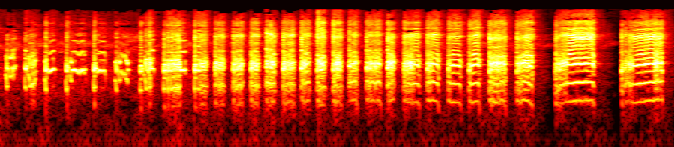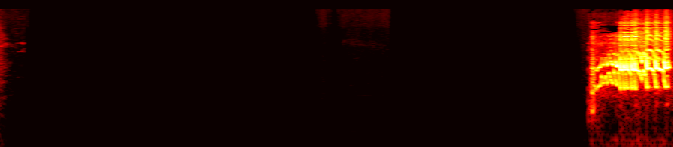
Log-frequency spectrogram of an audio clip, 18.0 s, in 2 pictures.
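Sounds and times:
junglefowl clucking: 0.0 - 9.0, 16.8 - 17.9.

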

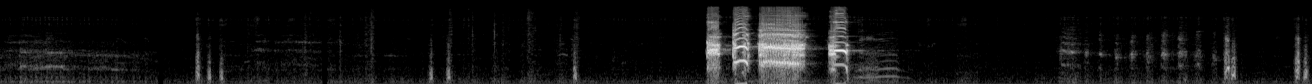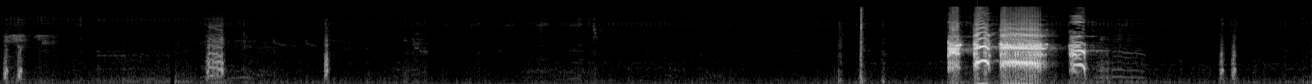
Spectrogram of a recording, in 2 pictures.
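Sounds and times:
red junglefowl crowing: 0.0 - 1.6, 2.4 - 4.0, 7.0 - 8.9, 22.6 - 24.6.

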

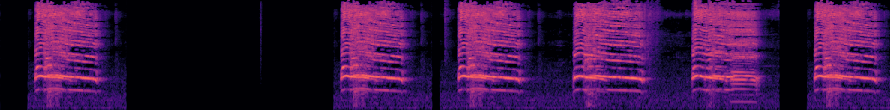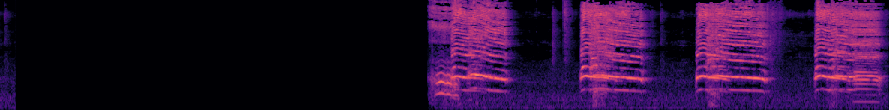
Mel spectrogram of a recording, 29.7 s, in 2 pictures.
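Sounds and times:
peafowl braying calls: 0.6 - 1.8, 5.7 - 7.0, 7.6 - 8.9, 9.6 - 12.8, 13.6 - 14.8, 22.1 - 23.5, 24.5 - 25.8, 26.4 - 29.6.

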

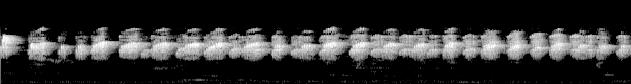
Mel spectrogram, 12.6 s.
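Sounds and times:
black-crested bulbul singing: 0.0 - 12.6.

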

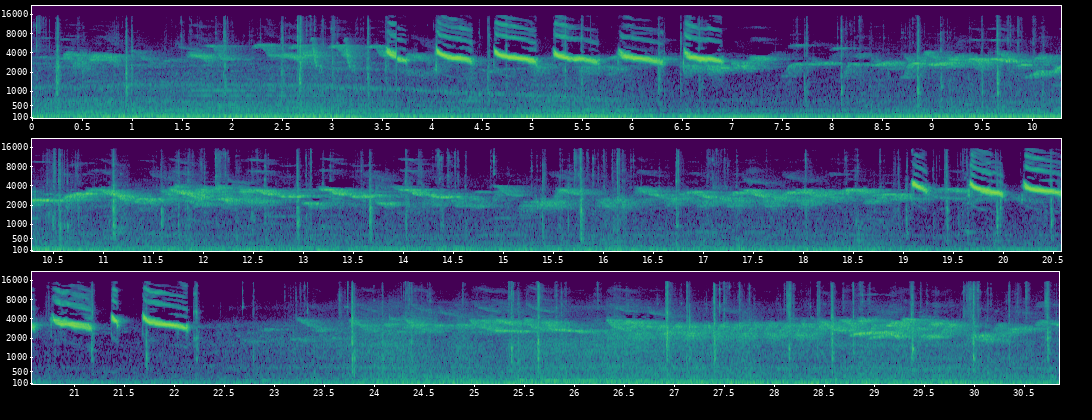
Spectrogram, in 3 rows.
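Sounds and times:
Chinese hwamei singing warbled whistles: 3.5 - 15.4, 17.3 - 22.2.

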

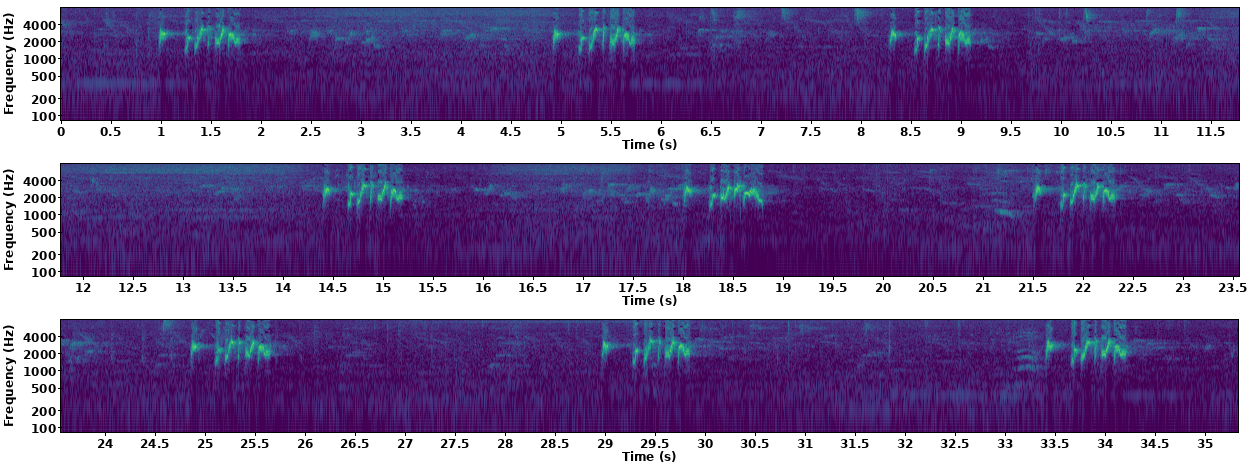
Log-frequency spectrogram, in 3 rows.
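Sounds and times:
red-whiskered bulbul song: 0.0 - 19.3, 20.0 - 26.8, 27.4 - 35.3
faint soft bird chatter: 0.0 - 35.3.

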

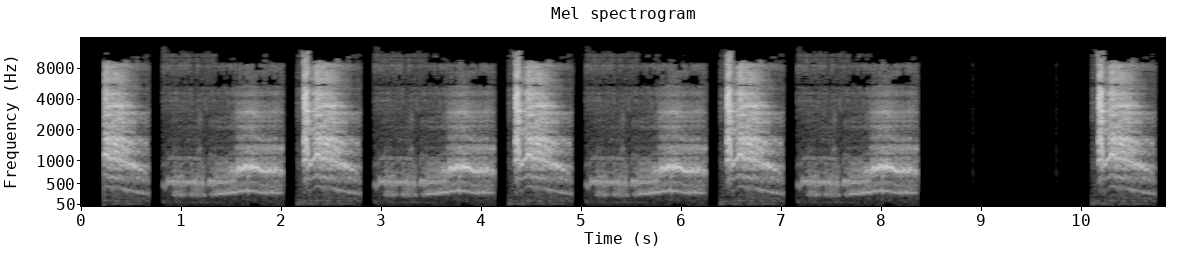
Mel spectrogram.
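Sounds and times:
small Indian civet moaning: 0.2 - 8.4.

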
